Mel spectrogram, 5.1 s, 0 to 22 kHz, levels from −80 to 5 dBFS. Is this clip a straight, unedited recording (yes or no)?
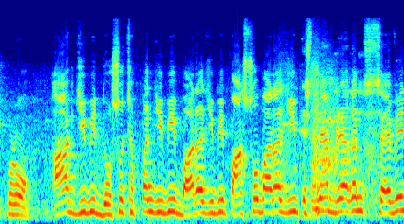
no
